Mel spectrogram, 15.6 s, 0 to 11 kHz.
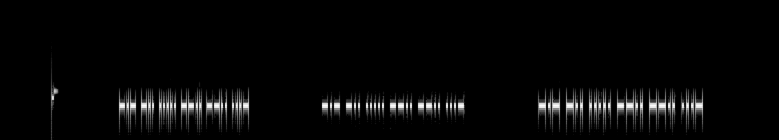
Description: Morse code, heard as a keyed tone, about 29 wpm, 700 Hz. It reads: KD5ZZV KD5ZZV KD5ZZV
